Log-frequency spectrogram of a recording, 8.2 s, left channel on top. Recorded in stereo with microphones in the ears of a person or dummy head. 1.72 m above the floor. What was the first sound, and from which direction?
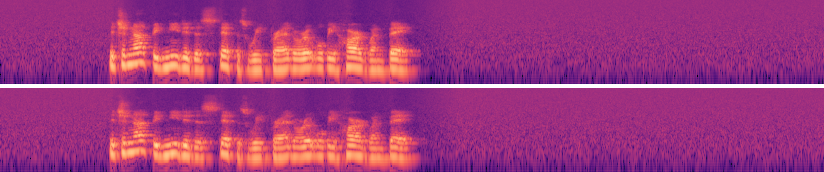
A man speaking, 40° left (ahead or behind).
